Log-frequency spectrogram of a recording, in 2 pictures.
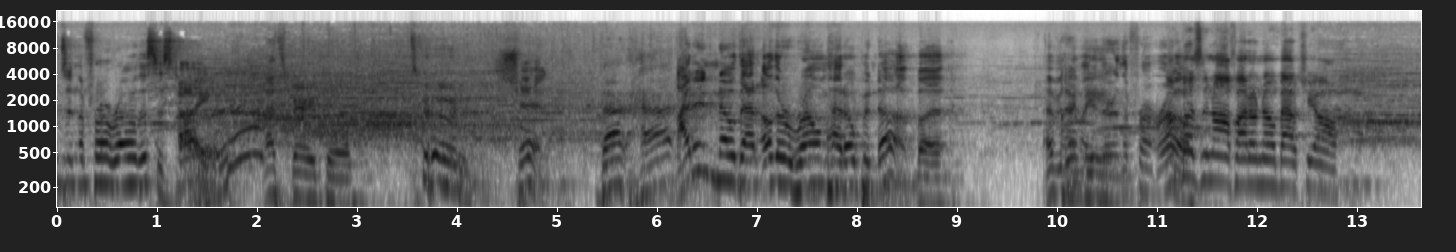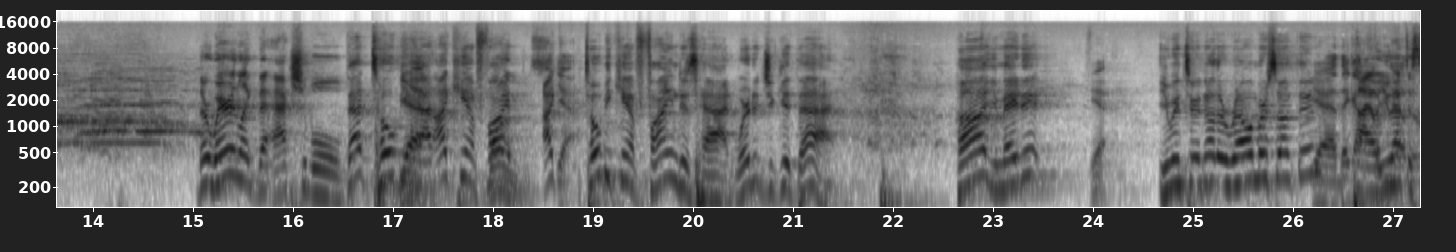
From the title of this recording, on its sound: Live From Boston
